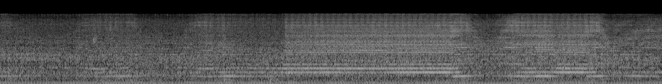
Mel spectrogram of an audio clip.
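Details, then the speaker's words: Honda engine idling while the steering wheel is turned: a thin power steering pump whine that rises and falls with steering; owner knows the cause and is replacing the pump's rubber seals himself. "Now I’ll demonstrate the sound to you. Now my engine is running at the moment when I start to scroll the steering wheel"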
